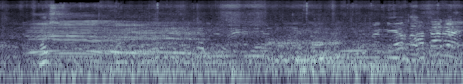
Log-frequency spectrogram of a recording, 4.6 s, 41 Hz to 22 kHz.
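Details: Sahiwal, Sindhi and local dairy cows with calves at the Ambari market, Parbatipur, Dinajpur, Bangladesh, 1 August 2025; a long lowing moo sliding downward, with further bellows behind a busy backdrop of people talking.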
